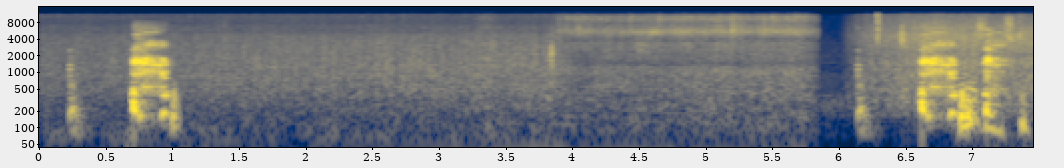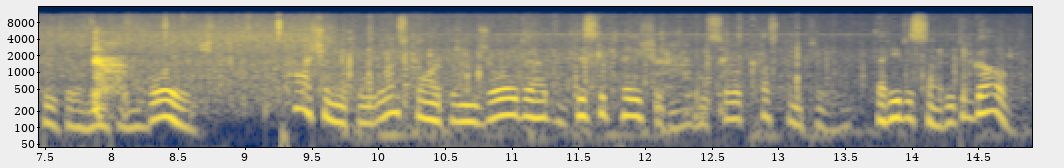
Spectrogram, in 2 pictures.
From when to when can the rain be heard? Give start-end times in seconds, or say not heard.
0.0-14.8.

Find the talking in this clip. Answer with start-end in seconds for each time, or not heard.
6.9-14.8.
